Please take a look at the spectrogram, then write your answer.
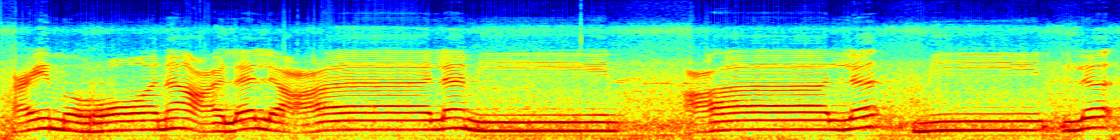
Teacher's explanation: لام زبر ل، اس سے لمبا نہیں کرنا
